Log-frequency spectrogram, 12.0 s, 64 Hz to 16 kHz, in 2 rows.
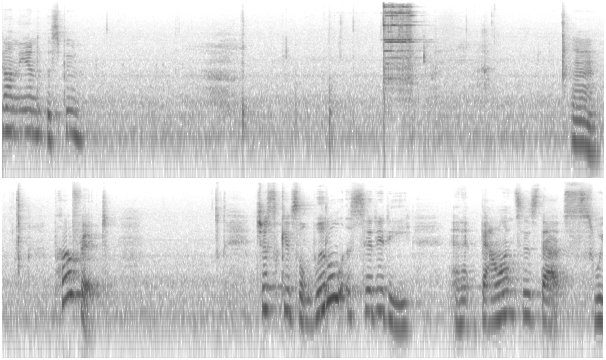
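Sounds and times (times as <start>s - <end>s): metal spoon clinking: 3.8s - 4.3s.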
